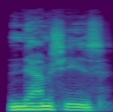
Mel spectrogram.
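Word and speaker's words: rnam-shes: Text, Namshis, pronounced namshi, Sanskrit vijnana, or preferably chaitanya, conscious principle or object knowing principle.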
